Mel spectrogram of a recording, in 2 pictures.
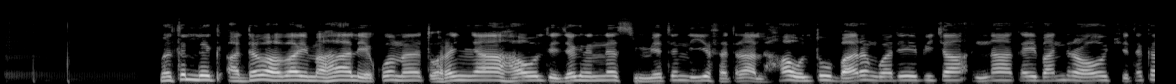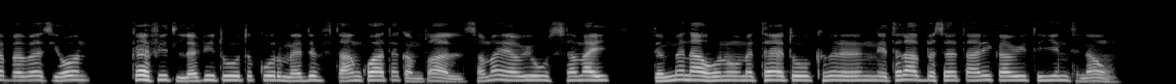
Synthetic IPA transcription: bət̪ʰɨlːɨkʼad̪ːəβaβajmahaljɛkʼo̞mət̪ʼo̞ɾəɲːaɦawlt̪jɛd͡ʒəɡnɨnːət̪sɨmːe̞t̪ʰɨnjɪfət̪ʼɾalhawlt̪ʼubaɾəŋɡʷad̪e̞bit͡ʃʼaɨnːakʼəjband̪ɨɾawo̞t͡ʃːjɛt̪ʰəkʼəbːəβəsiho̞n | kʰəfit̪ləfit̪ʰut̪ʼɨkʼuɾməd̪ɨft̪ʰaŋkʷʰat̪ʰʼəkʼəmt̪ʼwalsəmajawiwsəmaj | d̪̥əmːənaho̞no̞mət̪ʰːajɛt̪ʰokʰɨβɾɨɨnjɛt̪ʰəlabːəsət̪ʰʼaɾikʰawit̪ʰɨjɪnt̪nəw

